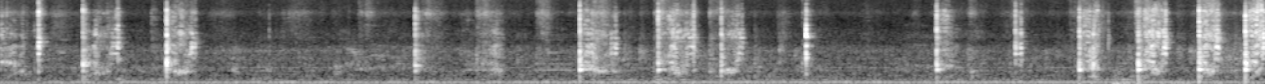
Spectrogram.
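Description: Scattered light clinks, taps and short scrapes of a spoon against ceramic bowls and a plate as chopped garlic, onion and leeks are scraped onto minced chicken.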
